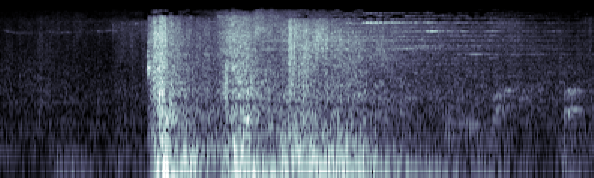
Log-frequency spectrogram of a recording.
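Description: A loud game blast whooshes and rumbles.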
